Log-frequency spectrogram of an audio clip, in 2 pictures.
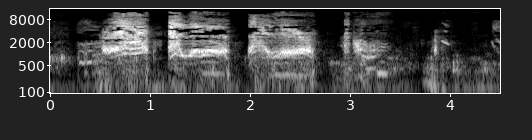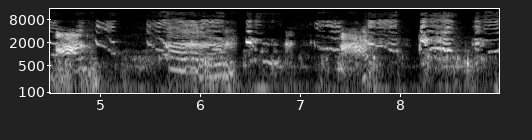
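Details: Vocal French Bulldog making a run of loud, rough, groaning grumbles in uneven bursts, each about half a second to a second long, with brief pauses between them.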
